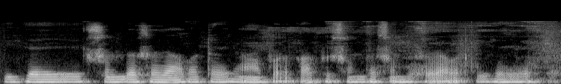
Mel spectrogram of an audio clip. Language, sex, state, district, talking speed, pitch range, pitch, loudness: Bhojpuri, male, Uttar Pradesh, Gorakhpur, 140 wpm, 115-125 Hz, 120 Hz, -18 LUFS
